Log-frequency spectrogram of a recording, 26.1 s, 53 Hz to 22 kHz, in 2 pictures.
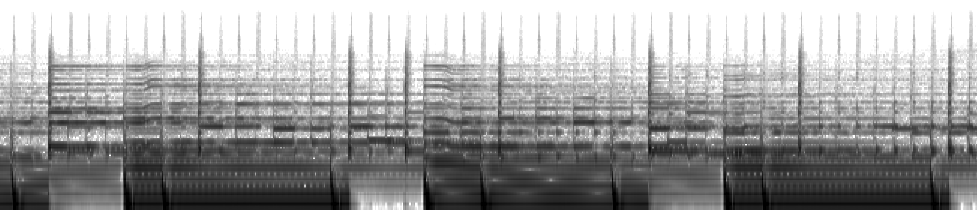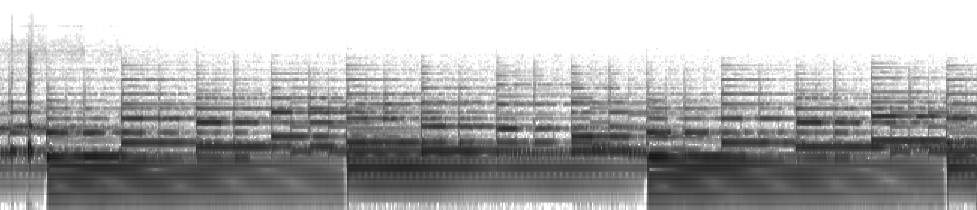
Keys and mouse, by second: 1.3-2.1 drag, 2.4 middle drag, 2.9 shift+middle click, 6.4 right click, 12.4 middle click, 13.2 n, 19.4-19.8 drag, 20.0-22.6 middle drag, 23.7 middle click, 24.0 middle click.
